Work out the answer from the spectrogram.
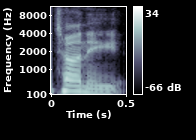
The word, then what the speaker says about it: Tunney: other film we spoke about he plays gene tunney is that how you pronounce his name honey t-u-n-n-e-y attorney there's gene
